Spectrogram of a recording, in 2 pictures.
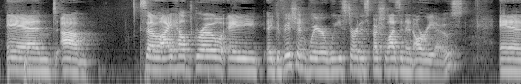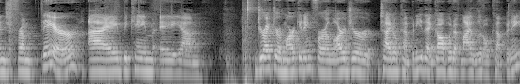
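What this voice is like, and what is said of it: Southern American accent. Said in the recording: “Nashville, Tennessee. So the accent's real.”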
